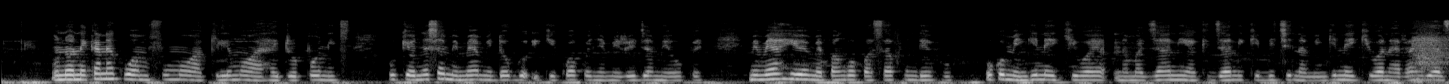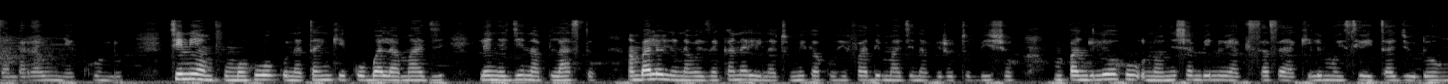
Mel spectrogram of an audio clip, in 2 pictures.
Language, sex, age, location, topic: Swahili, female, 18-24, Nairobi, agriculture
